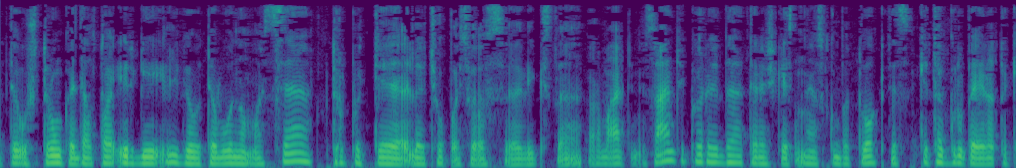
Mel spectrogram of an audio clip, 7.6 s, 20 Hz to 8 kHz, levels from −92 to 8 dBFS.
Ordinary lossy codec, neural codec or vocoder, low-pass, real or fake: MP3, 32 kbps; codec, 16 kHz, 8 kbps, FreqCodec, larger model; 7.2 kHz; fake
